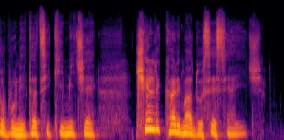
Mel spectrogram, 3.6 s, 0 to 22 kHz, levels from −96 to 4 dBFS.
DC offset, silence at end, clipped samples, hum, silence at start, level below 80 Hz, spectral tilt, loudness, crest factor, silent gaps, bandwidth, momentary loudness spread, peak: under 0.1%; 0.3 s; under 0.1%; none; 0 s; -58 dBFS; -6 dB/octave; -24 LUFS; 14 dB; none; 15 kHz; 12 LU; -10 dBFS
